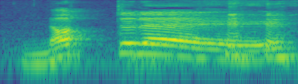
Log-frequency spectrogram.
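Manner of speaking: very slow, stretched-out refusal; drawn-out catchphrase. Acted. Answering the God of Death question, drawn-out. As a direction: drag out each word theatrically.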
